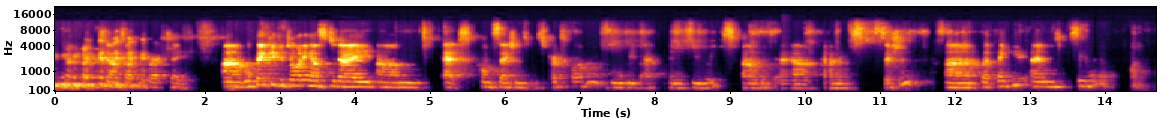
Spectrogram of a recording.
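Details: Adult woman; normal speech.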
